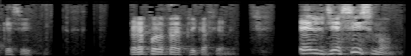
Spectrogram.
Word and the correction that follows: yeísmo: Perdón, el yeísmo. Es que no sé por qué he puesto yesismo.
